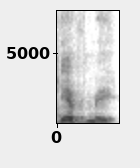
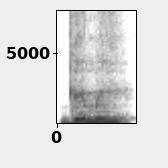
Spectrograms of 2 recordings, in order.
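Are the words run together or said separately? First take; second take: separate; run together. First: The two words are said separately and fully. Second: The two words are run together as one. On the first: It does not sound like a New York tough guy. The speaker calls it wrong. "not give me" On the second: It sounds like a New York tough guy. The speaker calls it right. "gimme, not give me, it's gimme"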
